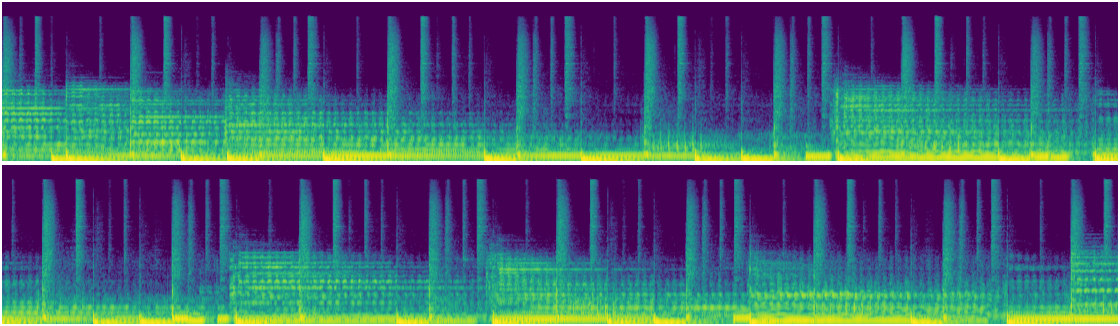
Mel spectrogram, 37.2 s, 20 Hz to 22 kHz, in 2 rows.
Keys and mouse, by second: 1.4 Tab, 2.3 KP_7, 3.6-5.4 drag, 7.7 middle click, 8.3-10.9 drag, 9.6 s, 12.2-14.1 drag, 15.6-17.1 middle drag, 17.1-19.6 drag, 19.6-21.2 middle drag, 24.8-28.7 drag, 27.8 Tab, 28.7 ctrl+a, 30.3 Tab, 31.6 click, 32.5 middle click, 33.6 KP_7, 36.3 s.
